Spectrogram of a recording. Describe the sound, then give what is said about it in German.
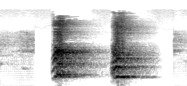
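Two drawn-out barks from a sad, old dog. Each is a loud, tonal bow-wow lasting about half a second, with a short pause between them. “Der Esel sieht einen Hund.”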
